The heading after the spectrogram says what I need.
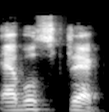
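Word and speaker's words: abstract: এটা উচ্চারণ হবে এবস্ট্র্যাক্ট।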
